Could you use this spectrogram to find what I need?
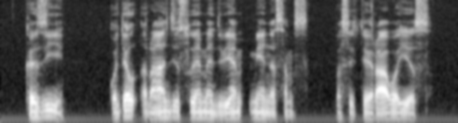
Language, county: Lithuanian, Utena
